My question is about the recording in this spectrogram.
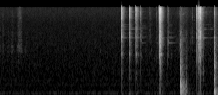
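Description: Hand crimping tool working a terminal onto a wire: a run of short, sharp clicks and a couple of heavier clacks, starting about two and a half seconds in after a near-silent start.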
